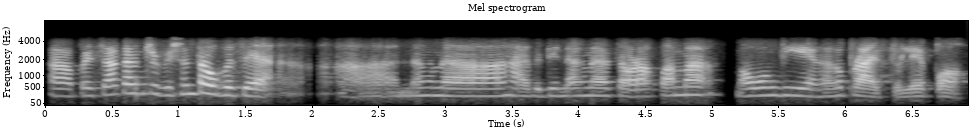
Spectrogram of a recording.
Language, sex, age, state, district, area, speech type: Manipuri, female, 45-60, Manipur, Tengnoupal, rural, conversation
